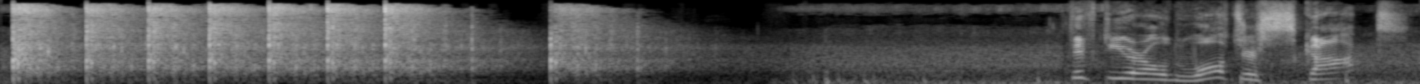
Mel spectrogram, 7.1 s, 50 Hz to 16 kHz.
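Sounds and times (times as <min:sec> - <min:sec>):
gunshots from a police shooting in South Carolina: 0:00.0 - 0:03.6
speech: 0:05.4 - 0:07.0.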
